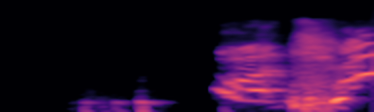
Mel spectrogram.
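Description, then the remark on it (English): A few short catching breaths, then a loud sneeze with a drawn-out voiced, wailing tail, heard on its own without talking. “Bless you.”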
